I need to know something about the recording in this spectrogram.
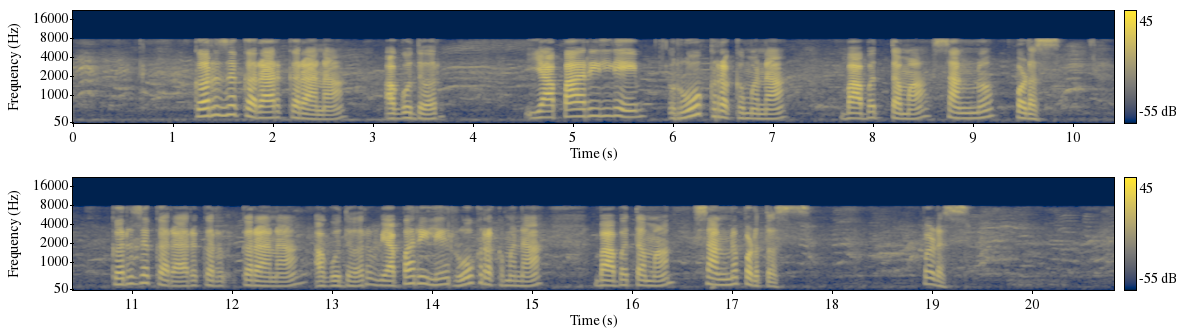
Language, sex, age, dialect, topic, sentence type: Marathi, female, 18-24, Northern Konkan, banking, statement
